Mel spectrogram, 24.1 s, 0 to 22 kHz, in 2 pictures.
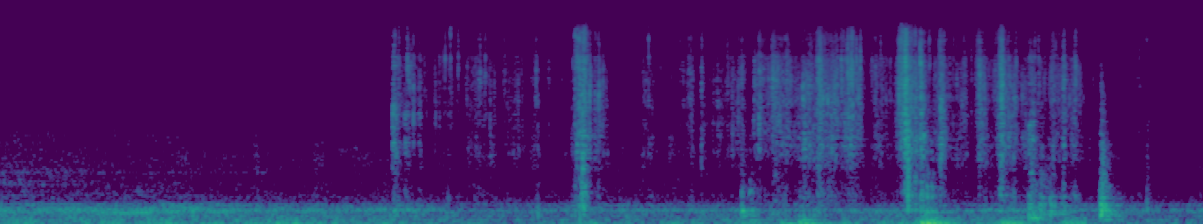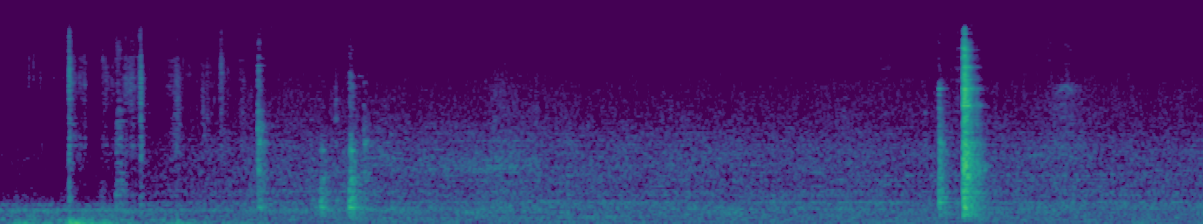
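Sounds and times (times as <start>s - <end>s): cling film crinkling: 3.9s - 11.6s, 12.2s - 14.8s.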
